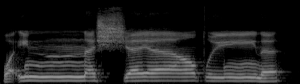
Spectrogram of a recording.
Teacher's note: Nun mushaddad, extend the sound, plus khunna sound.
